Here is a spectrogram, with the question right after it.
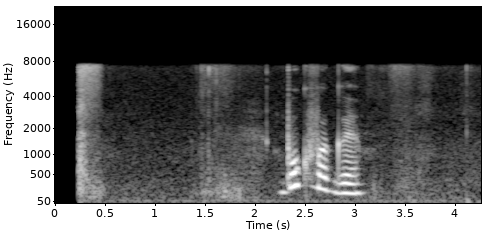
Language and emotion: Russian, neutral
